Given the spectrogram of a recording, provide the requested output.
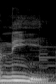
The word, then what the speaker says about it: knee: हर नी, उसके घुटने पर। नी, देखो नी में भी के साइलेंट है, जैसे हमने नौकर में देखा था।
